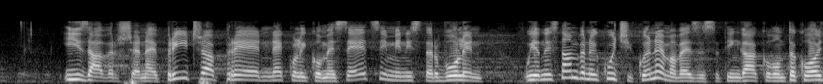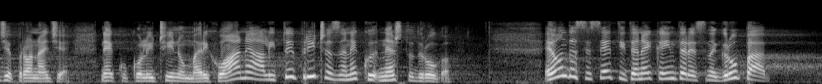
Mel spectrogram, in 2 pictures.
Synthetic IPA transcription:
izaʋr̩ʃenajepɾiːt͡ʂapɾeneko̞liko̞meseːt̪siminist̪aɾʋulin | ujed̪no̞jst̪ambe̞no̞jkut͡ɕiko̞jene̞ːmaʋe̞ze̞sat̪iːmɡako̞ʋo̞mt̪ako̞ːd͡ʑe̞pɾo̞naːd͡ʑḛnekuko̞lit͡ʂinumaɾixuanealit̪ojepɾiːt͡ʂazanekoneʃt̪o̞d̪ɾuɡo̰ | eo̞nd̪ase̞set̪it̪enekaint̪eɾesnaɡɾupa

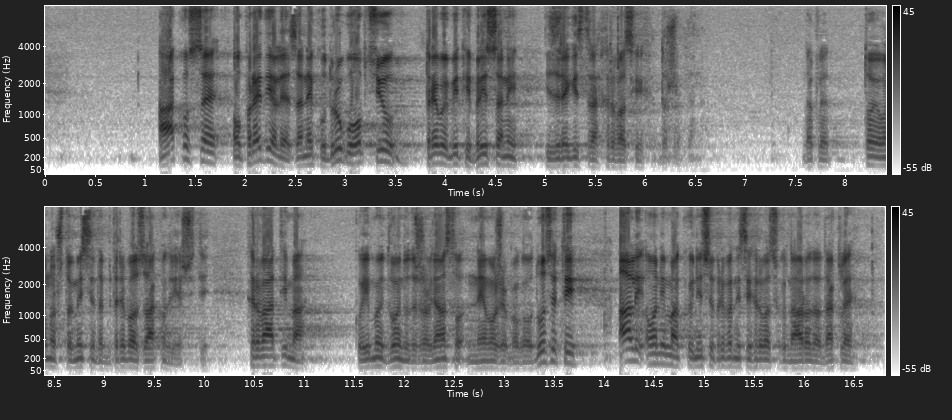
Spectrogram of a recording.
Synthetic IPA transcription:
ako̞se̞o̞pɾe̞d̪je̞lezane̞kud̪ɾuɡuo̞pt̪sijut̪ɾe̞bajubit̪ibɾisaniːzɾe̞ɡist̪ɾaxr̩ʋaːt̪skixd̪r̩ʒa̰vʎa̰na | d̪akle̞t̪o̞ːjeo̞no̞ʃt̪o̞mislimd̪abit̪ɾe̞baozaːkonɾjeːʃi̥t̪i | xr̩ʋaːt̪imako̞iimajud̪ʋo̞ːjnod̪ɾrʒaʋʎaːnst̪ʋo̞̰ne̞mo̞ʒemoɡaod̪uzet̪ialiʔo̞nimako̞iniːsupɾipad̪nit̪sixɾrʋat̪sko̞ɡnaːɾo̞d̪ad̪akle̞

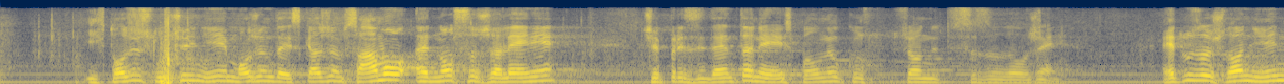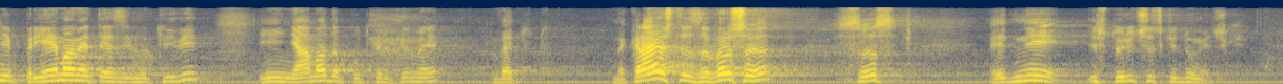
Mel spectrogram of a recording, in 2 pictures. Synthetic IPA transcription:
ift̪ɔzislˠut͡ʃəjniɛmɔʒɛmd̪ɐiskaʒɛmsamoʔɛd̪nɔsɐʒɐlɛniɛ | t͡ʃɛpɾɛzid̪ɛnt̪ənɛɛispɤlˠnilˠkonst̪i̥t̪ut̪siɔnːit̪ɛ̥sɛzɐd̪ɐlˠʒɛ̰nʲḭɐ | ɛt̪ozɐʃt̪ɔniɛnɛpɾiɛmɐmɛt̪ɛzimot̪iviː | nʲamɐd̪ɐpot̪kɾɛpimɛ | vɛt̪o̥t̪o̥ | nɐkɾajəʃt̪ɛzɐvɤɾʃə | səs | ɛd̪niːst̪oɾit͡ʃɛsk̟id̪umḭt͡ʃkʲi̥

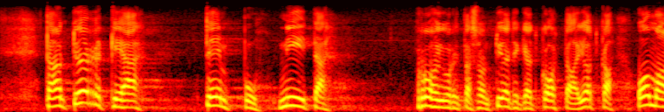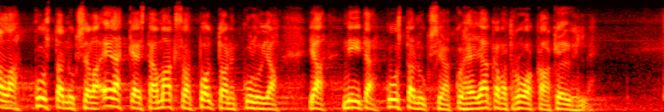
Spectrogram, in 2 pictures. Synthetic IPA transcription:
t̪æːont̪ørkeæ | t̪empːuniːt̪æ | ruohojuːrit̪ɑsont̪yøt̪ekiøt̪koht̪ɑːjot̪kɑomɑlːɑkust̪ɑnːukselːɑelækːæist̪æmɑksɑʋɑt̪̚polt̪ːoɑnːekkulujɑjɑniːt̪ækust̪ɑnːuksiɑkuhejɑkɑʋɑt̪ruokɑːkøyhilːe

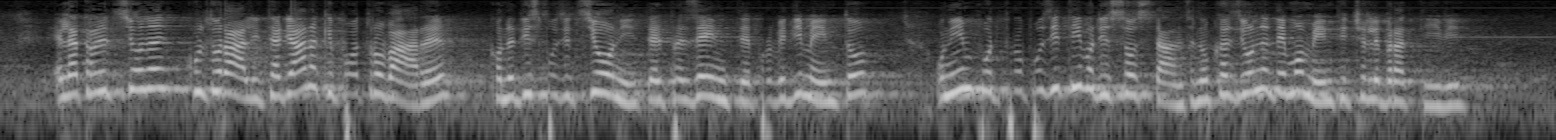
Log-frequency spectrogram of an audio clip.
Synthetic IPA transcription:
ɛlat̪ɾad̪it̪sːjoːnekult̪uɾaːleit̪aljaːnak̟epwɔt̪ːɾovaːɾekonled̪ispozit̪sːjoːnid̪elpɾezɛnt̪epɾovːed̪iment̪o | unimput̪pɾopozit̪iːvod̪isost̪ant̪sainokːazjoːned̪ejmoment̪it͡ʃelebɾat̪iːvi

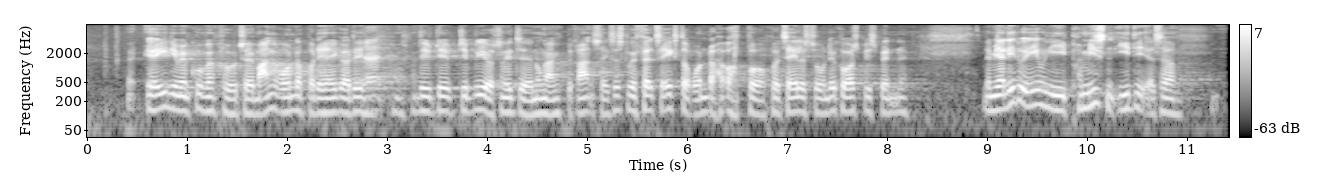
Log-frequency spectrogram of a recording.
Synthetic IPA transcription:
jæe̝̰ːnlimænkʰumænkʰut͡sʰɛ̰ːmɑ̈ŋəʁɔ̽nd̥ɐpʰɒ̽d̥e̝hæɐe̝ɡ̥ɒ̽d̥e̝d̥e̝d̥e̝d̥e̝bliɐjosɒ̽nle̝d̥no̝ːn̩ɡ̥ɑ̈ŋəb̥e̝ɡ̥ʁɑn̰sð̩ˠeɡ̥sɒ̽sɡ̥æʋifæl̰t͡sʰɛːeɡsd̥ʁɐʁɔ̽nd̥ɐɒ̽b̥̚pʰɒ̽pʰɒ̽t͡sʰɛːləst͡sʰo̝̰ːn̩dekʰuɒ̽sb̥liːsb̥enənə | jæmjɑ̈æɐle̝due̝ːnipʰʁɛmisn̩id̥e̝ʔæl̰sɐ

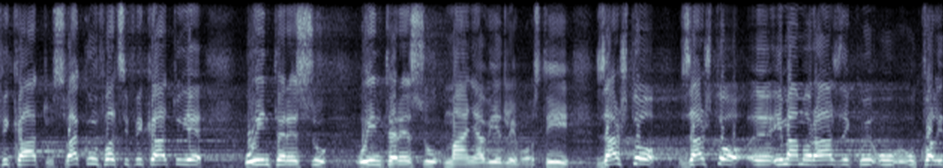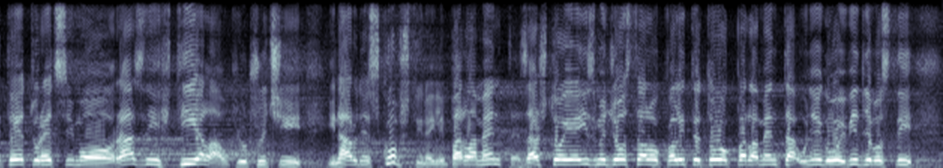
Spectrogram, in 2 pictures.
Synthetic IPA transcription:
fikaːt̪usʋako̞ːmfalsifikaːt̪uje̞ | uint̪e̞ɾesuː | int̪e̞ɾesumaɲaʋid̪ʎʲiʋo̞̰st̪i | zaʃt̪o̞zaʃt̪o̞imaːmo̞ɾaːzlikuːkʋalit̪e̞ːt̪uɾe̞t̪simo̞ɾaːznixt̪jeːlaukʎut͡ʃujut͡ɕiː | naːɾo̞d̪ɲeskupʃt̪ine̞ilipaɾlame̞nt̪e̞̰zaʃt̪o̞je̞izme̞d͡ʑuo̞st̪aːlo̞ɡ̚kʋalit̪e̞t̪o̞ʋo̞ɡ̚paɾlame̞nt̪auɲe̞ɡo̞ʋo̞jʋid̪ʎʲiʋo̞st̪i

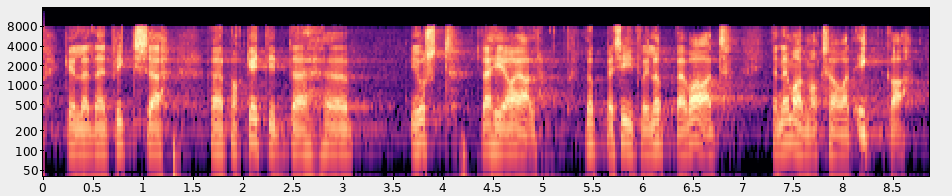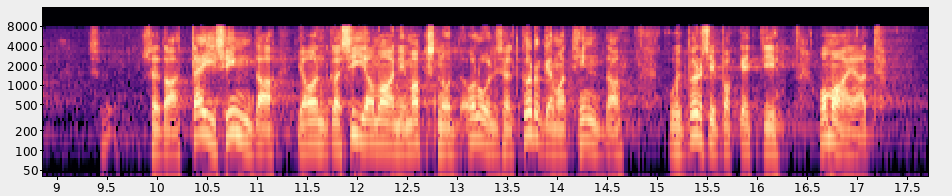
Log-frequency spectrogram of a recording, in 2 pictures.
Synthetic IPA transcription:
ke̞lːe̞lned̪̥fiks | pɑkːe̞t̪ʲːˑid̪̥ | just̪læɦiɑjɑllɤpːe̞siːd̪̥vɤjlɤpːevɑːd̪̥jɑne̞mɑd̪mɑksɑvɑd̪̥ikːɑ̰ | se̞d̪̥ɑt̪æjshind̪̥ɑjɑo̞nkɑsiːjɑmɑːnʲimɑksnud̪̥o̞lulise̞lt̪̚kɤrɡ̥e̞mɑt̪hind̪̥ɑkujpørsipɑkːˑe̞t̪ʲːˑio̞mɑejɑd̪̥

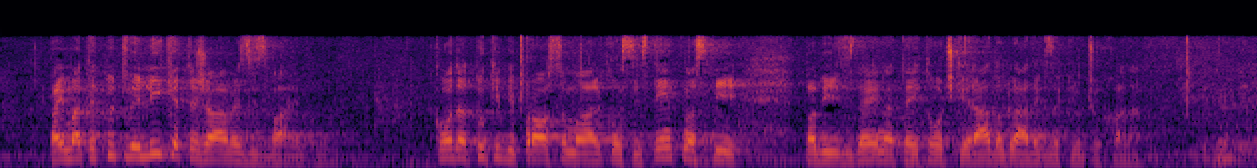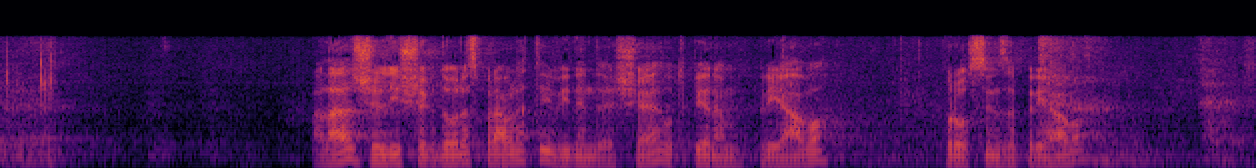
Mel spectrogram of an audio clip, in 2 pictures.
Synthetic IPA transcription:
paimaːt̪ɛt̪ut̪ʋɛliːkɛt̪ɛʒaːʋɛzizʋaːjɛnɔ̰m | t̪koːd̪at̪uːkibipɾɔsɔwmalkɔnsist̪ent̪nɔst̪ipabizd̪ajnat̪ɛjt̪oːt͡ʃkiɾaːd̪ɔɡlaːd̪ɛkzaklʲjuːt͡ʃiwxʋaːla | xʋaːlaʒɛliʃɛɡd̪oɾaspɾaːwlʲat̪iʋid̪imd̪ajɛʃɛɔt̪piːɾampɾijaːʋɔ | pɾoːsimzapɾijaːʋɔ

